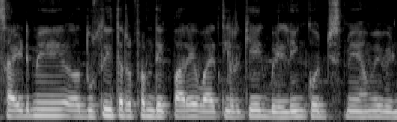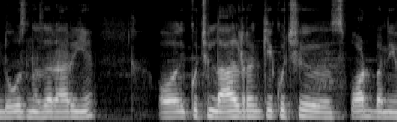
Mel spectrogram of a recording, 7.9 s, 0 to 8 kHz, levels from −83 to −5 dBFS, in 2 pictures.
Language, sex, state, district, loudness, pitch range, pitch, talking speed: Hindi, male, Uttar Pradesh, Varanasi, -27 LUFS, 140-150 Hz, 145 Hz, 225 wpm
